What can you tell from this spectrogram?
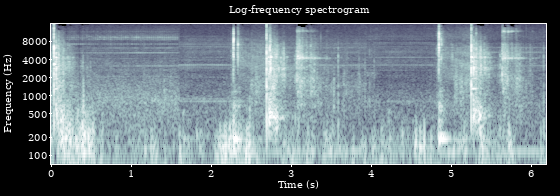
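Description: A fastpitch softball bat hitting pitched balls: three sharp hits with a short ring, about two and a half seconds apart. Before each of the last two hits, a pitching machine fires the ball with a duller thud.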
